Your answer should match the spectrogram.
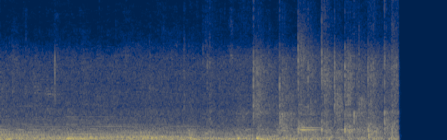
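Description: Upright piano playing the closing notes of a slow ballad; the held notes ring on and fade. In the last second and a half a handful of sharp taps or claps come in over the fading piano.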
